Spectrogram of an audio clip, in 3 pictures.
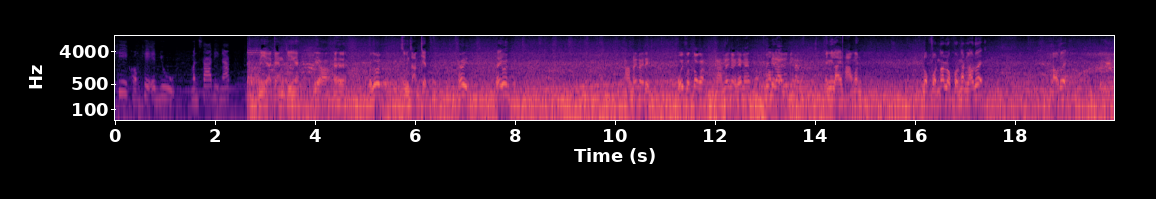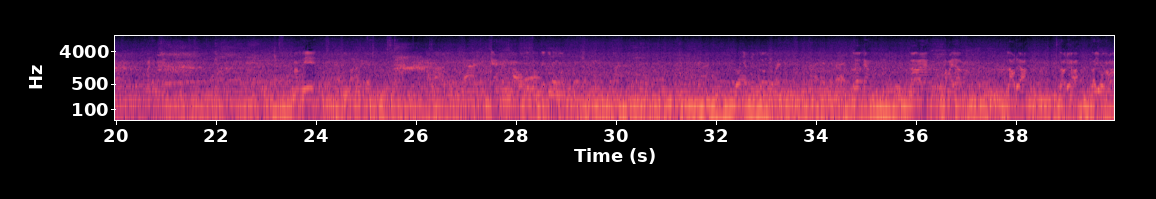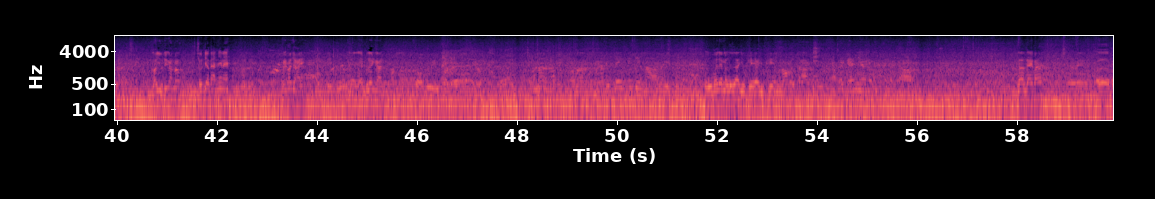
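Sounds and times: street traffic rumble: 0.0s - 59.9s
scattered voices: 2.6s - 59.9s.

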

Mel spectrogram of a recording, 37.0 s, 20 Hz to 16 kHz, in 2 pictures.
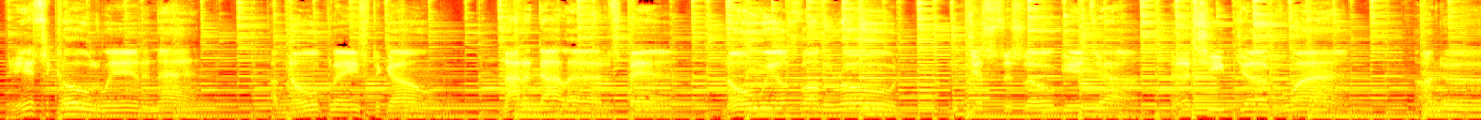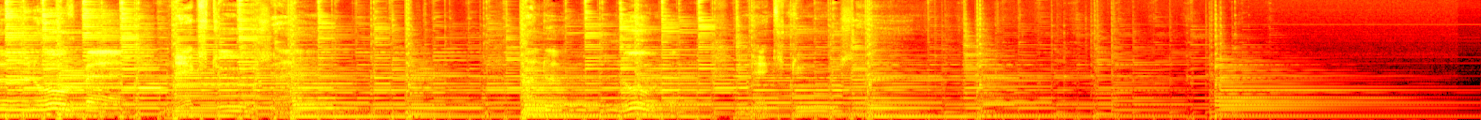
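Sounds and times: acoustic guitar strumming: 0.0s - 37.0s.

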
